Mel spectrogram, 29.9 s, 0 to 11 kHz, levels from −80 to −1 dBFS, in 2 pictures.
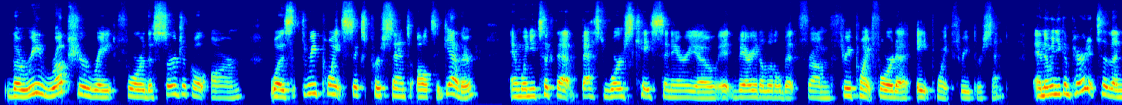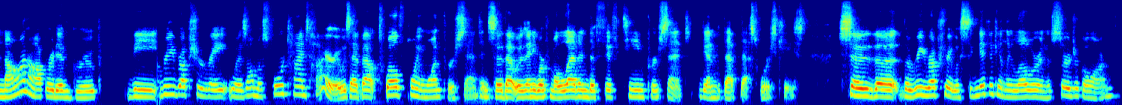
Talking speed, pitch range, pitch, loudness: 180 wpm, 170-215 Hz, 185 Hz, -26 LUFS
